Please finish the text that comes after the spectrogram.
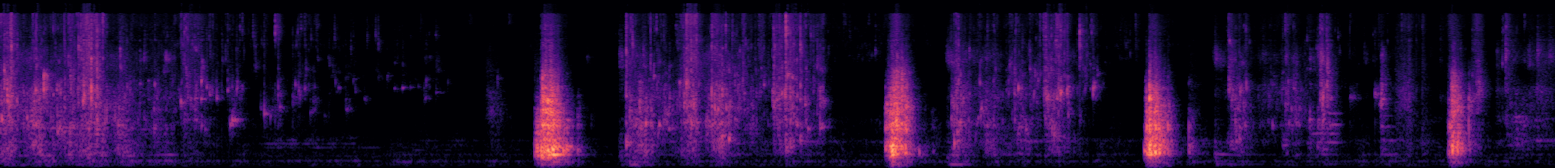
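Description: Coconuts washed under running water, heard as a few sharp bursts of splashing and gushing between quieter dripping and handling sounds, with no talk.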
